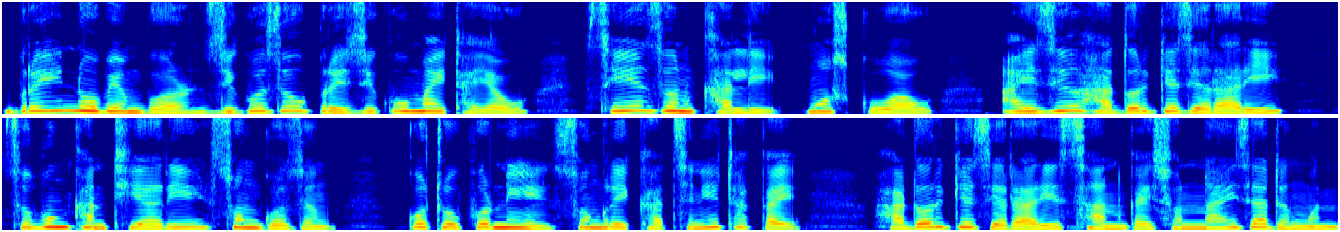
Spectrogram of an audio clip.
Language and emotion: Bodo, neutral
